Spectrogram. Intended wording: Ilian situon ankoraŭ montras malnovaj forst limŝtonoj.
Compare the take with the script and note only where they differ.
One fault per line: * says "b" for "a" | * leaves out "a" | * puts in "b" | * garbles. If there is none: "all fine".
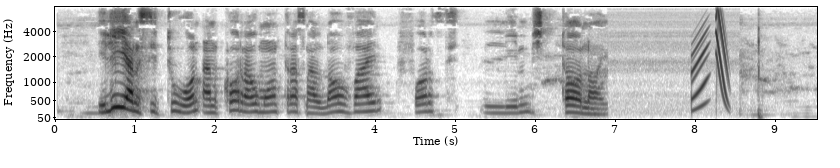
all fine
